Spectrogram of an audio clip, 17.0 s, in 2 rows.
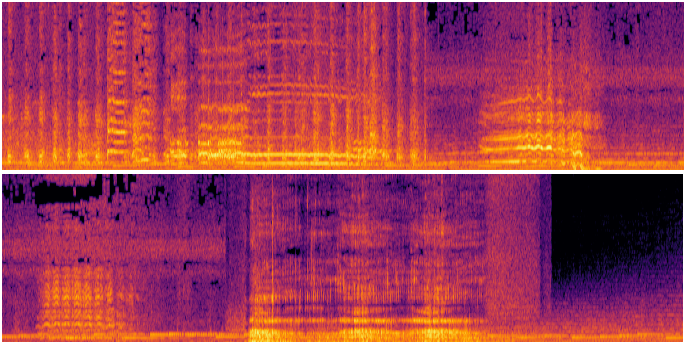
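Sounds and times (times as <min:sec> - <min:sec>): background music: 0:00.0 - 0:17.0
rooster crowing: 0:01.4 - 0:04.9.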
